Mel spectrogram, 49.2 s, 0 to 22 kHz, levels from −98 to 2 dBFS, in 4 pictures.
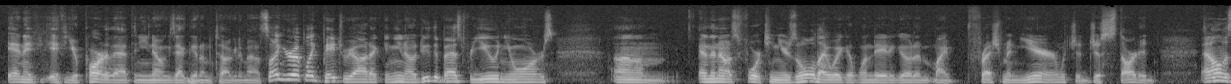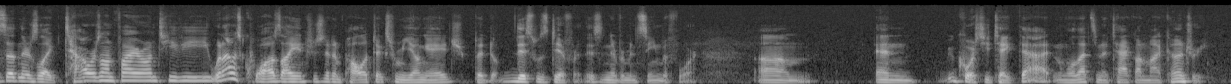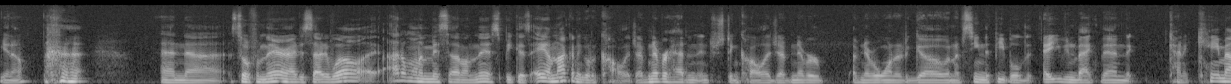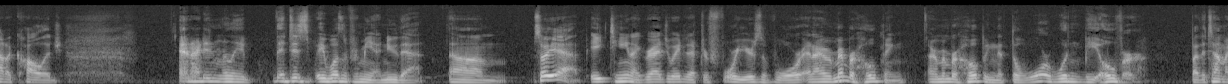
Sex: male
